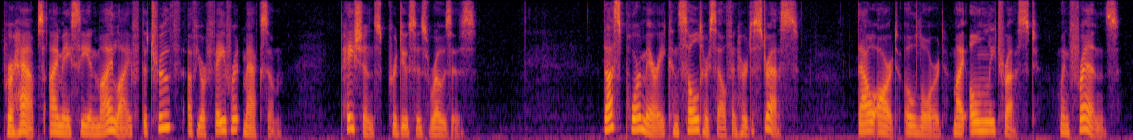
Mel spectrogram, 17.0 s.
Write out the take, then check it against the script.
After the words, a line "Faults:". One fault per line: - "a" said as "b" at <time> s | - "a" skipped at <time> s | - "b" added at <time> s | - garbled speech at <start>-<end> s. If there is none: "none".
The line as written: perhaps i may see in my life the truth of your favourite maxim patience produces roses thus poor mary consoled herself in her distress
perhaps i may see in my life the truth of your favourite maxim patience produces roses thus poor mary consoled herself in her distress thou art o lord my only trust when friends
Faults:
- "thou art o lord my only trust when friends" added at 12.9 s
